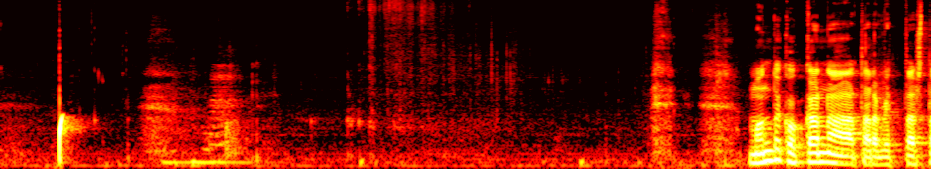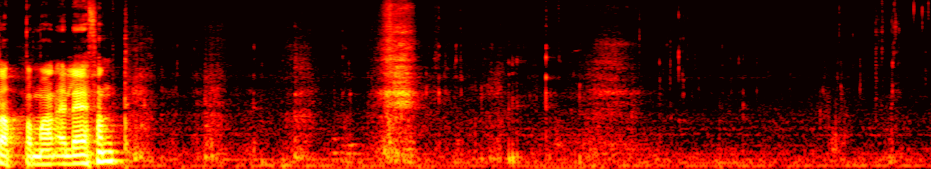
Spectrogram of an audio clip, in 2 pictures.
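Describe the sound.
Someone loudly eats a cookie, with a few sharp, scattered crunches and chewing clicks through a quiet stretch, while a voice asks a loud question midway.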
